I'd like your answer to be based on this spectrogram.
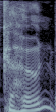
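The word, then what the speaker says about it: Colquhoun: It's Cahoon, but it's spelt C-O-L-Q-U. And you don't say the L, the Q, or the U, obviously.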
